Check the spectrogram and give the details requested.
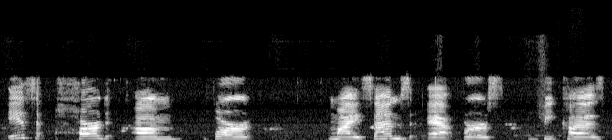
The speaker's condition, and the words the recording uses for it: Aphasia. I couldn't speak at all at first uh, after space therapy um, I got little little better better um and sometimes my speech is better than others.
